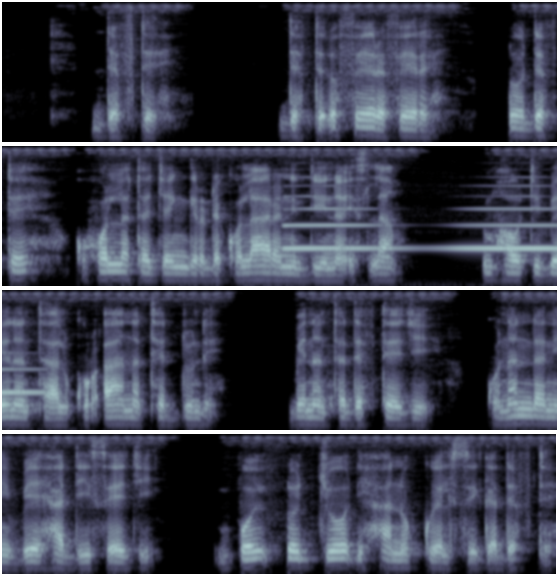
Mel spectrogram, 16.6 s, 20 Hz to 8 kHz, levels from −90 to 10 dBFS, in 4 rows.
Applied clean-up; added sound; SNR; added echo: none; Wind instrument, woodwind instrument; -1 dB; none.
